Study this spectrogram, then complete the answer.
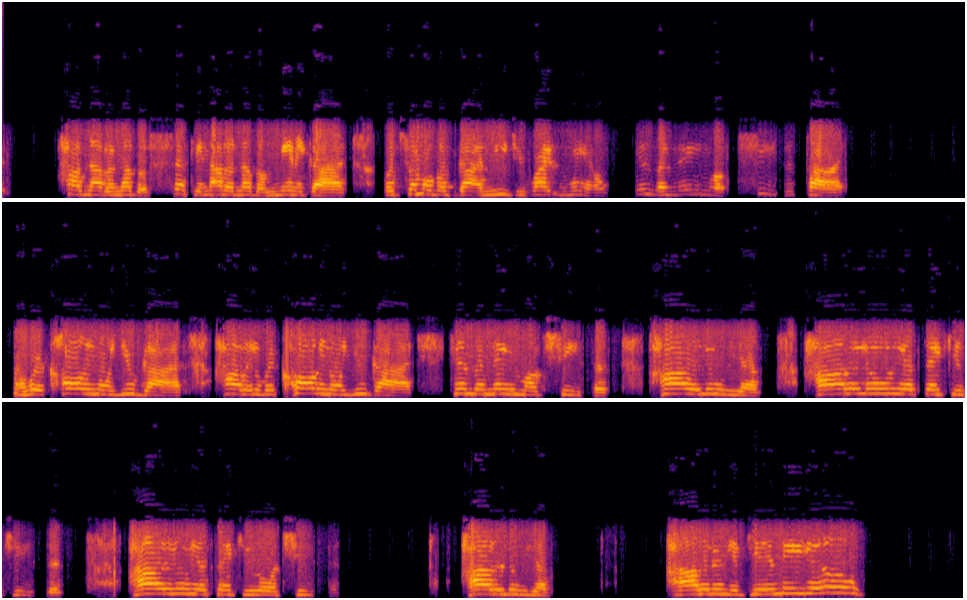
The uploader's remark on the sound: TeleConference.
